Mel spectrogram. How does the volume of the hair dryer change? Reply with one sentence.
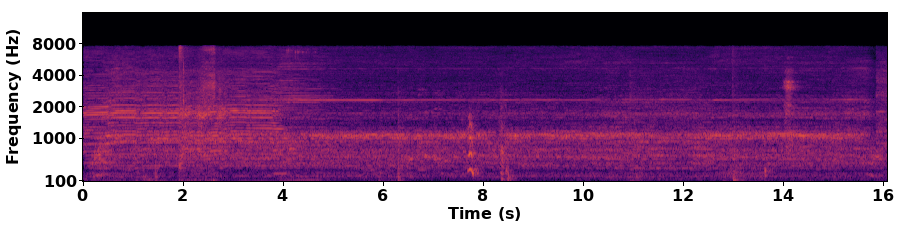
The loudness of the hair dryer stays about the same.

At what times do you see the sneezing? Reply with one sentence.
You can hear the sneezing from 1.9 to 2.6 s, from 7.5 to 8.6 s and from 13.6 to 14.2 s.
